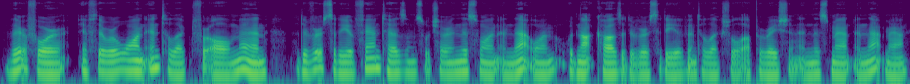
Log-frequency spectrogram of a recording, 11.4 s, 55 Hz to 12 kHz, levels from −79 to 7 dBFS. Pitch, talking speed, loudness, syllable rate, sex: 115 Hz, 185 wpm, -20 LUFS, 5.6 syllables/s, male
